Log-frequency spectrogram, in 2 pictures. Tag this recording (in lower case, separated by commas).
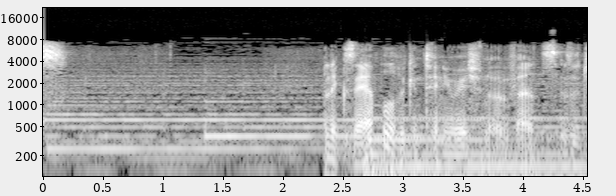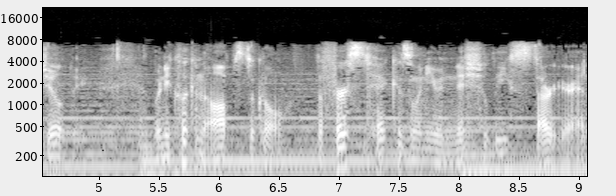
speech, music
